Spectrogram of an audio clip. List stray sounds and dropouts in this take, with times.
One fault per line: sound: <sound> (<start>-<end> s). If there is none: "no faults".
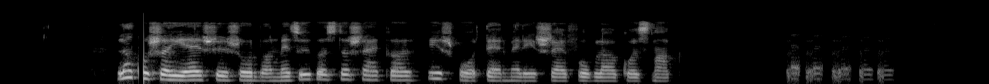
sound: dropout (1.4-1.4 s)
sound: laugh (7.9-9.0 s)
